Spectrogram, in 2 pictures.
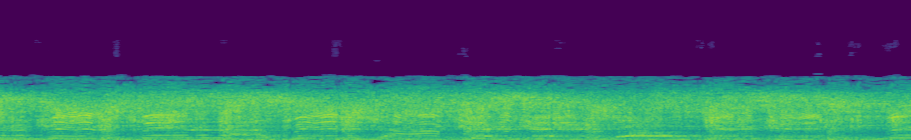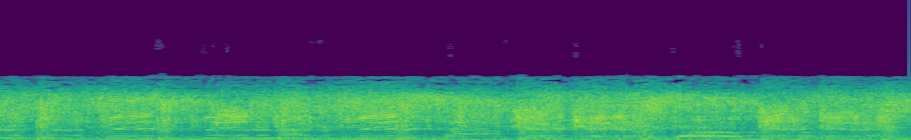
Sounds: inside a large room or hall
singing
yell
music

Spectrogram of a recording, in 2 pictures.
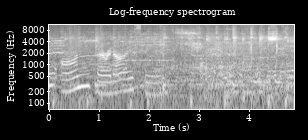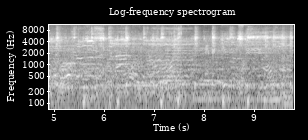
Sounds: music
vehicle
speech

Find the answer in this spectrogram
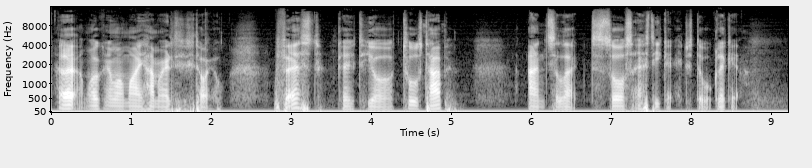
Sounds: speech

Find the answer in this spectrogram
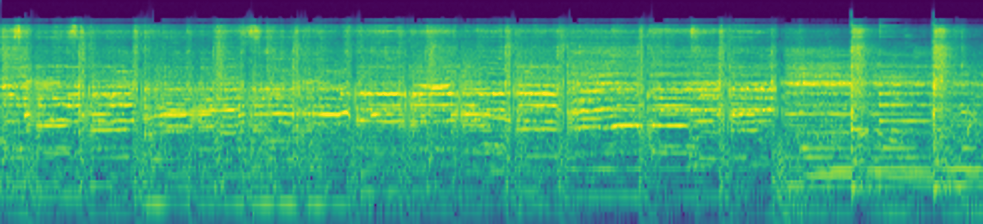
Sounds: music
female singing

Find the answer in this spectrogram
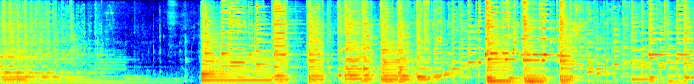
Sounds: orchestra
music
classical music
musical instrument
zither

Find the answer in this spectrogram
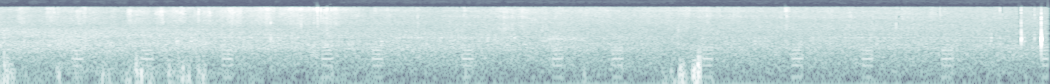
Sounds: clip-clop

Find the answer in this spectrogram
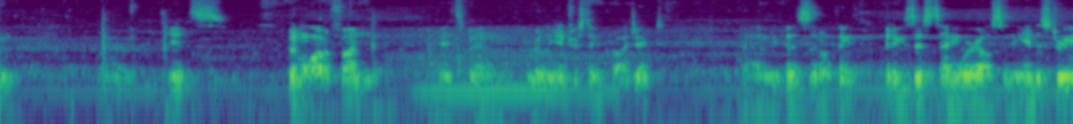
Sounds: speech

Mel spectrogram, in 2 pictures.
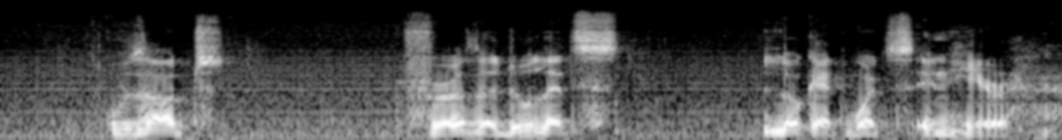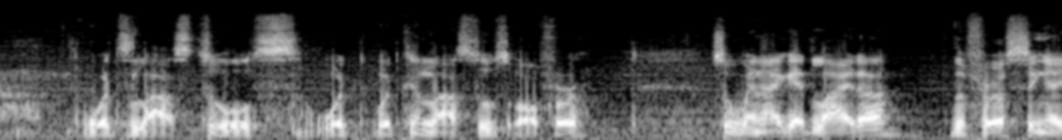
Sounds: speech

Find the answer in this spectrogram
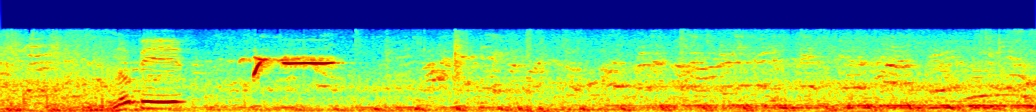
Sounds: music
speech

